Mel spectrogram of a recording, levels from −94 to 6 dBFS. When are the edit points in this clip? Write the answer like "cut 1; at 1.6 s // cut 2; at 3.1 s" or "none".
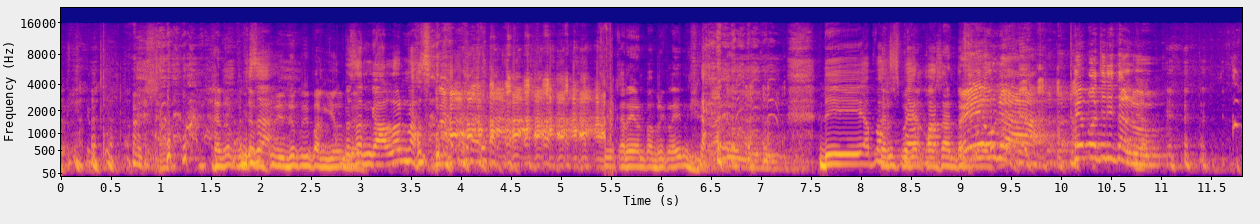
cut 1; at 5.4 s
